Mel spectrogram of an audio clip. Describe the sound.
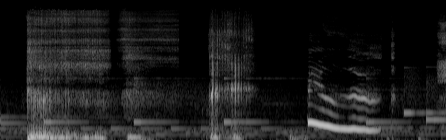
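Several different snores from sleeping story characters (Big Silly Bear, Leapfrog, Plod Plod Tortoise) follow one another: a long rumbling snore, a shorter rasping one, another snort-like snore, then a high whistling tone sliding downward, all over a faint steady background hum.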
